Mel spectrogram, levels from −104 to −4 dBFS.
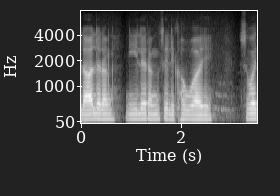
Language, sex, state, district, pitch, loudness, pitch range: Hindi, female, Chhattisgarh, Bilaspur, 125 Hz, -19 LUFS, 125-130 Hz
